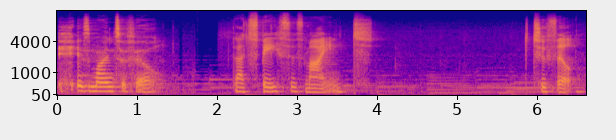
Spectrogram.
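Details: Stuttering in a person who stutters, co-hosting a live Disability Pride event; stuttering is described as a neurological disability causing prolongations, repetitions and blocks.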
